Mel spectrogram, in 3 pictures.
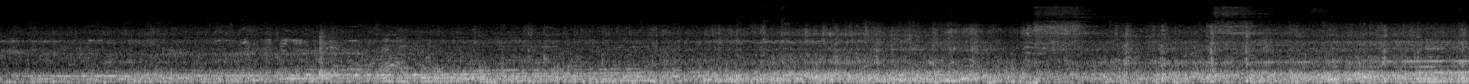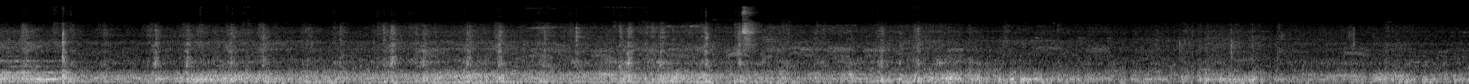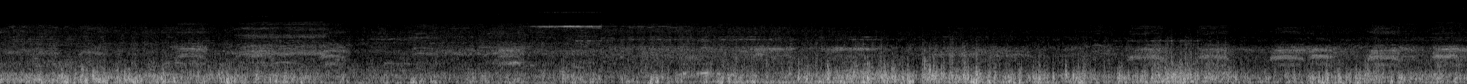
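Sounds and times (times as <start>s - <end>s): train wheels rumbling on rails: 0.0s - 44.0s
wheels clicking over rail joints: 4.8s - 29.2s.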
